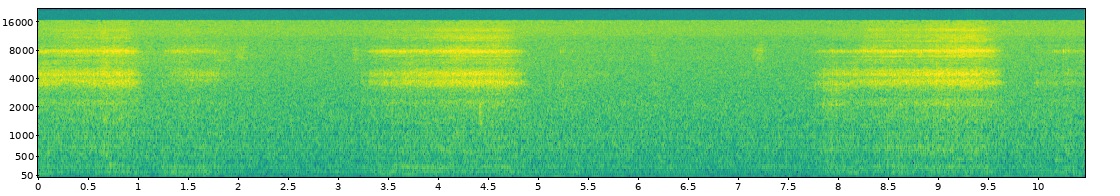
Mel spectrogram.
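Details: Imitated snoring performed as a special talent: three rough, hissing inhaled snores about 13 a minute, made awake rather than in sleep, over steady room noise.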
